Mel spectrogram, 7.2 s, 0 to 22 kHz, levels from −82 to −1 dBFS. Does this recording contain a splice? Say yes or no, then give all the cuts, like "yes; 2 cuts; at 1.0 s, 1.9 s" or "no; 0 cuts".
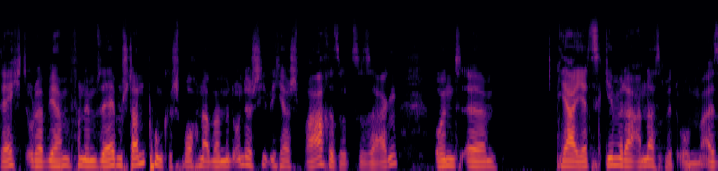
no; 0 cuts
